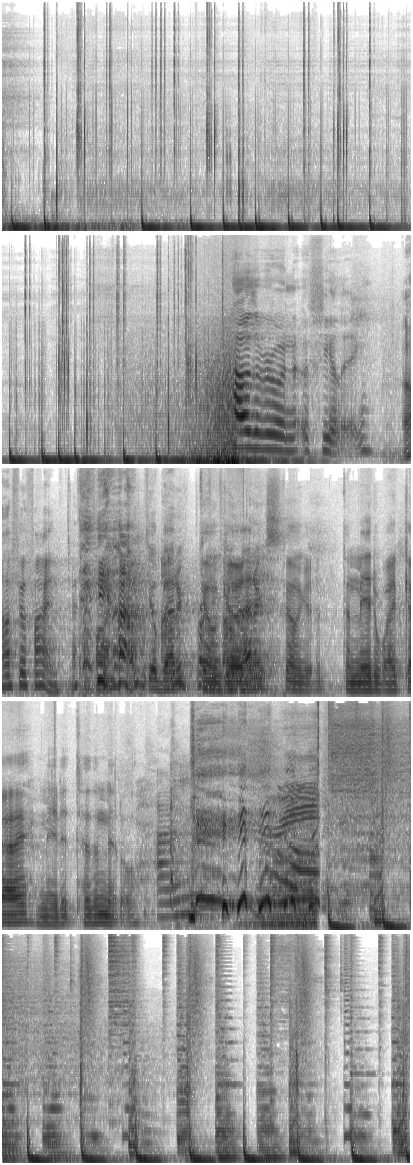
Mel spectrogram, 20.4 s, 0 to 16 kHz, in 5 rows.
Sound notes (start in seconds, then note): 0.1 bright upbeat music; 14.0 men laughing; 14.8 bright upbeat music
